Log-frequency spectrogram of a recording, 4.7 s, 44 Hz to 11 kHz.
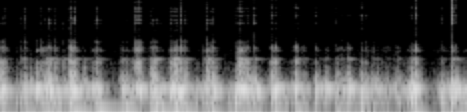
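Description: Long nails tap and scratch the hollow metal mesh grille and metal body of a large condenser microphone. The result is a rapid, uneven run of soft thuds and scrapes that stay heavy and boomy, centred around a low hum near 137 Hz, with faint high, bright ticks on some strikes.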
